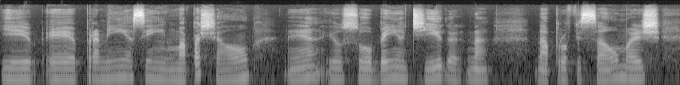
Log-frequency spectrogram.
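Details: Adult woman speaking; typical speech.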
